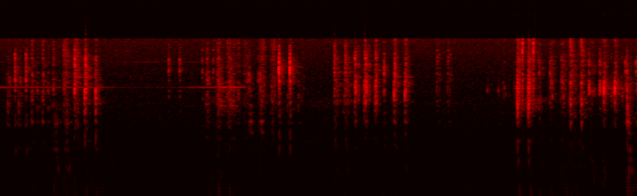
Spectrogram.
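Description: Faint computer keyboard typing in short bursts of quick keystrokes, with brief pauses between bursts.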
